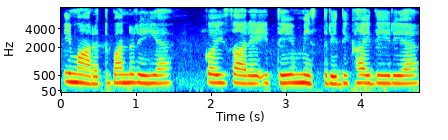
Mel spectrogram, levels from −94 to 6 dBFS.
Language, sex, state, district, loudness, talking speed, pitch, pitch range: Punjabi, female, Punjab, Pathankot, -12 LUFS, 140 wpm, 245 Hz, 240-255 Hz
